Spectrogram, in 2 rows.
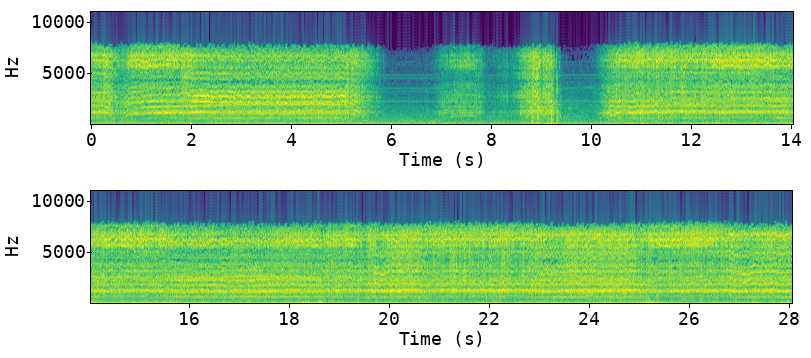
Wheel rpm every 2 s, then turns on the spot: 140, 160, 110, 20, 0, 120, 170, 170, 160, 160, 160, 170, 160, 160.
none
